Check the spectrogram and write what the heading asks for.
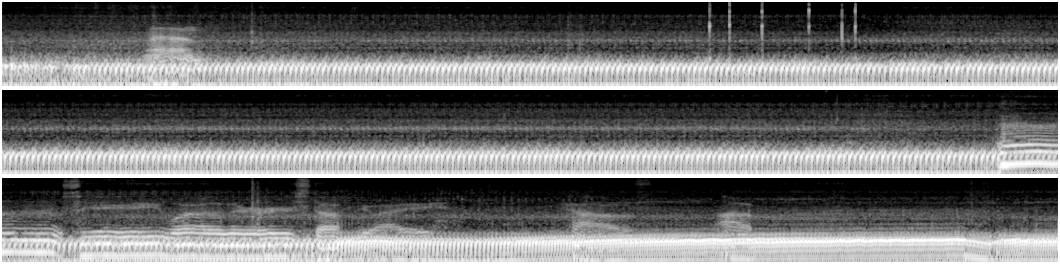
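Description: Triumph Thruxton parallel-twin motorcycle engine heard from the rider's seat, running steadily at a low even pitch for the first two-thirds. Then it revs up as the bike pulls away, stepping up through the gears with the pitch rising toward the end.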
